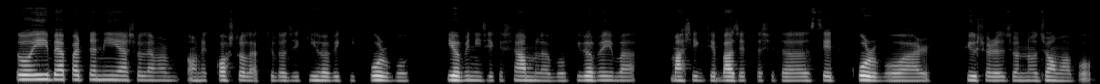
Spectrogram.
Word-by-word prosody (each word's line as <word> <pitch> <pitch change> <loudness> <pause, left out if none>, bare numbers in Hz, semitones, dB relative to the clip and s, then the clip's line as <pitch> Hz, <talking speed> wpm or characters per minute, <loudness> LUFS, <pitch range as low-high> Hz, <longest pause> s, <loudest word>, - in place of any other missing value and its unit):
তো 225 - +2 0.2
এই 230 - +6
ব্যাপারটা 220 0 +1
নিয়ে 210 -1 -1
আসলে 195 0 -8
আমার 190 0 -10 0.3
অনেক 180 0 -9
কষ্ট 195 0 0
লাগছিল 185 0 -12
যে - - -10
কিভাবে 185 -2 -1
কি 185 - -20 0.2
করবো, 180 -3 +4 0.4
কিভাবে 195 -1 +7
নিজেকে 185 0 -11
সামলাবো, 180 -3 -3
কিভাবেই 195 0 0
বা 180 - -5 0.5
মাসিক 185 0 -1
যে 185 - -4
বাজেটটা 180 0 +1
সেটা 185 -1 -9 0.3
set 185 -2 -4 0.2
করবো 180 -4 +7 0.2
আর 175 - -5 0.4
future 190 -2 -1
এর 180 - -6
জন্য 180 -1 -7 0.2
জমাবো। 170 -3 -3
185 Hz, 160 wpm, -24 LUFS, 180-195 Hz, 0.5 s, কিভাবে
